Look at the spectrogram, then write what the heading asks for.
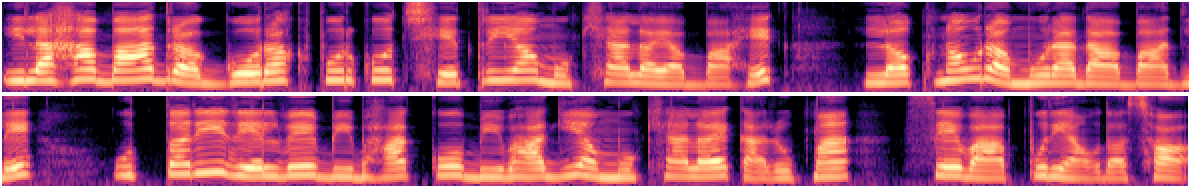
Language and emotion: Nepali, neutral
